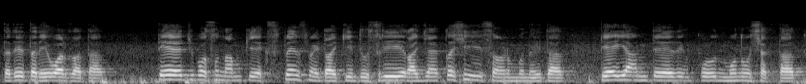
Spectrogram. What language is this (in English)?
Konkani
